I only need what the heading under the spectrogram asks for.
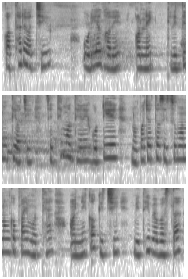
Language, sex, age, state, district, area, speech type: Odia, female, 18-30, Odisha, Kendrapara, urban, spontaneous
